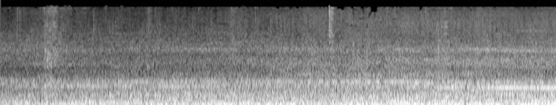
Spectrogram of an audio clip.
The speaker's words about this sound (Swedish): Nu åker det förbi en spårvagn igen.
